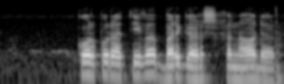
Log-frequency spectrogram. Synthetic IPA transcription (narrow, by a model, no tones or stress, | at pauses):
kɔrpuɾɐtivəbərɡərsχənɑːdər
